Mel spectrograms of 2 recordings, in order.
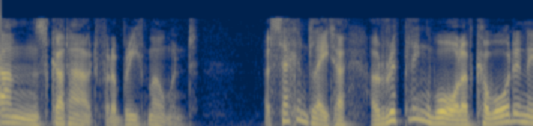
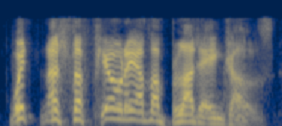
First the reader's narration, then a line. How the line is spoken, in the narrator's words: roared Ordemail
